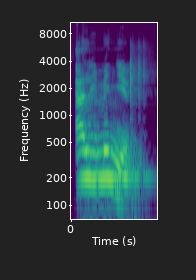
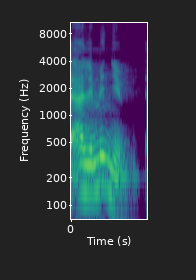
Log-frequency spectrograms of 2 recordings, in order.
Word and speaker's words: aluminium: I'm just asking all of our American listeners, which is like 95% of everyone, please don't hate me, but it's aluminium. Just call it aluminium. It's how it's spelled.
